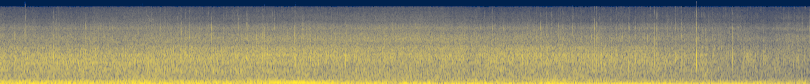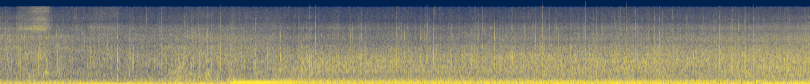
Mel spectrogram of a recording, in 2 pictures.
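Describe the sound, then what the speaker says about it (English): Rain falls steadily in Venezuela, a dense, loud hiss that runs throughout, with a low rumble underneath and a faint tone that rises and falls in pitch partway through. "And today we're having rain."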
